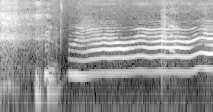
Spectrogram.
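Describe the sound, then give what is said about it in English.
A person croons a soft, drawn-out meow to sing a cat to sleep, holding one steady, slightly wavering note for over a second, clear, imitating a cat as if singing it a lullaby. “Well, he sings it in cat.”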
